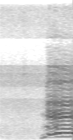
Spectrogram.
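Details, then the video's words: Domestic goat giving a single loud bleat that starts abruptly halfway through, a strained, harmonic-rich cry holding steady to the end after a quiet lead-in. "Goat Sounds & Goat video, The Sound A Goat Makes, Animal Sounds, Goat Screaming"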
